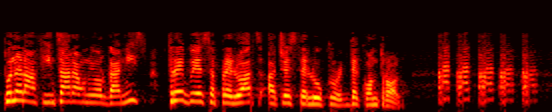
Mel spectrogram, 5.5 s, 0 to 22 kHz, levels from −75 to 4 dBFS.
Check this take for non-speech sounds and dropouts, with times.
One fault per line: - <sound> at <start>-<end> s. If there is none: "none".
- laugh at 4.4-5.4 s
